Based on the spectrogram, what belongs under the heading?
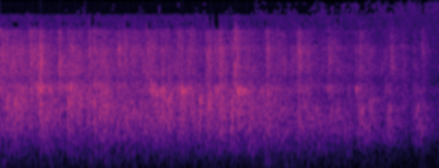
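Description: A crowd claps steadily for several seconds, a dense, even patter of many hands that holds strong and then eases slightly toward the end, with no voices over it.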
